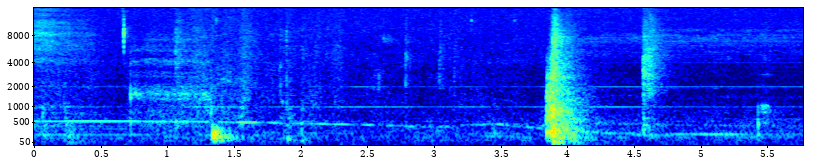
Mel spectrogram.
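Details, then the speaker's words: Three-year-old truck, new fuel filter being primed by cycling key four or five times: faint steady electric whine dropping in pitch between clunks as pump slows; lift pump priming normally. "we'll just do that and she's a pumping she's pumping a lot I can hear it back"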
